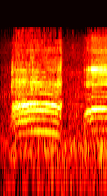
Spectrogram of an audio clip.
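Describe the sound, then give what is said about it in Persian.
Two loud bleats from a domestic sheep kept in a zoo cage: a long wavering call, then after a short pause a second bleat that is cut off. “این قفس همونطوری که میبینین از گوسفند هست. گوسفند؟”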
